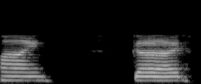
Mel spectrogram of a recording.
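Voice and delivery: put-on cartoon donkey voice, droning, very low and deep. Imitating someone like the donkey from Winnie the Pooh: very low tone. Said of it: "her tone was always very low, and it was like".

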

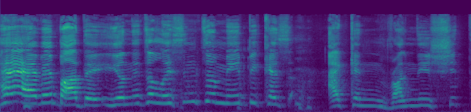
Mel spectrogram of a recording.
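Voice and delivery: flamboyant put-on German accent.

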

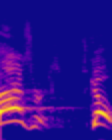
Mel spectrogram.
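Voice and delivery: acted out, self-assured, confident, casual tone. Acting out the call at the edge of the tomb: confidently calling out. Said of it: "He just confidently".

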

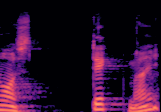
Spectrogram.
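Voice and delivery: put-on very quiet, soft, high New Zealand accent. Greeting the other speaker while practicing a New Zealand accent. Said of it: "I was practicing my New Zealand accent".

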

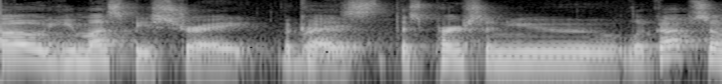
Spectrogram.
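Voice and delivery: ordinary talk

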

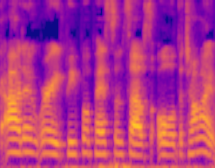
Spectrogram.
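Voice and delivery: ordinary talk, nothing marked

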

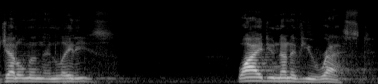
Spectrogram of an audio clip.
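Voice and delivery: put-on very regal, stately, old-fashioned manner of speaking. Retelling what a speaker said to a group of pastors: regal old-school Dallas Willard voice. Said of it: "in his very regal, old-school way".

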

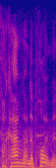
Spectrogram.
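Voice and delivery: ordinary delivery

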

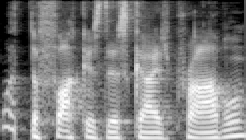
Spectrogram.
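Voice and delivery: imitated whisper. Retelling what was whispered to a dentist in the chair: retelling a whisper. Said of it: "so I can whisper to my nice dentist".

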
